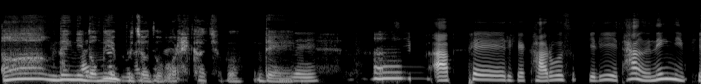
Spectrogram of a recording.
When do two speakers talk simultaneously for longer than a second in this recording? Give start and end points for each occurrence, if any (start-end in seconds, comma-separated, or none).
0.5-1.7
